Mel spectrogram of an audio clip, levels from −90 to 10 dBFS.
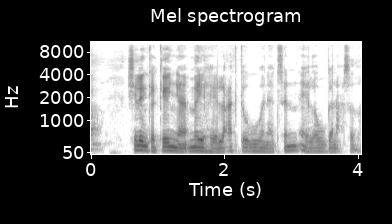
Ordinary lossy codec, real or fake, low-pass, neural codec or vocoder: none; fake; 9.9 kHz; codec, 16 kHz in and 24 kHz out, 2.2 kbps, FireRedTTS-2 codec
